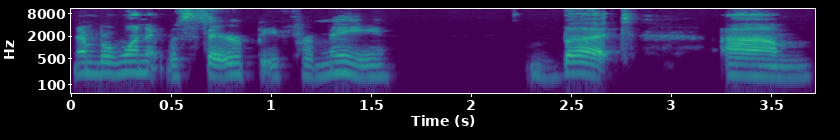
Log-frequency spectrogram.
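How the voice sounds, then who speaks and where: In a Kentucky accent, a woman with a medium pitch and ordinary pitch variation speaks in a dry, close sound with no echo, on a very clean recording with a silent background. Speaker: network marketer and blogger, former nurse. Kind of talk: interview. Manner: animated.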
